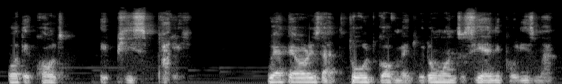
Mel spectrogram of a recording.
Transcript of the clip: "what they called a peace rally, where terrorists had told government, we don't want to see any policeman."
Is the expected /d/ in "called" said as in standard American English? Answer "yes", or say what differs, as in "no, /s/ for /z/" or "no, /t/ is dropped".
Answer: yes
